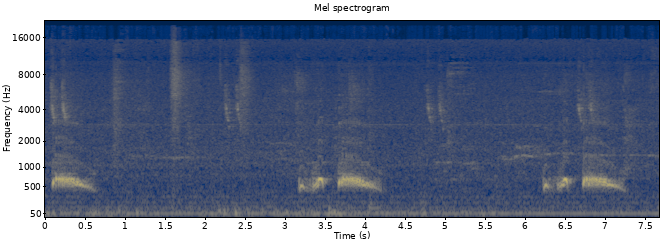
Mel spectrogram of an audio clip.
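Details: Decoy spotted dove giving its lure call to provoke wild doves; low cooing phrases of two short notes then a longer, drawn-out falling coo, repeated about every three seconds over a faint background hum.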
